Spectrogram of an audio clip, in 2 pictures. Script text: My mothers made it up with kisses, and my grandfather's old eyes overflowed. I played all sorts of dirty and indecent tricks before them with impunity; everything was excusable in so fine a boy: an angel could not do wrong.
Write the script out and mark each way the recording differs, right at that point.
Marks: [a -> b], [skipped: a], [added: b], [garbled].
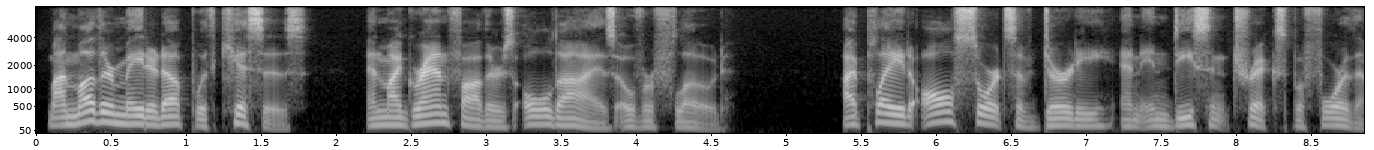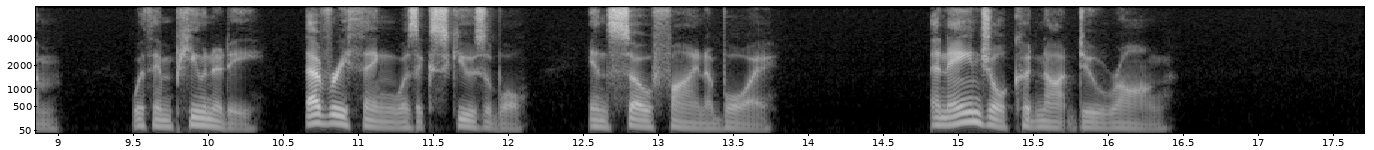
My [mothers -> mother] made it up with kisses, and my grandfather's old eyes overflowed. I played all sorts of dirty and indecent tricks before them with impunity; everything was excusable in so fine a boy: an angel could not do wrong.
